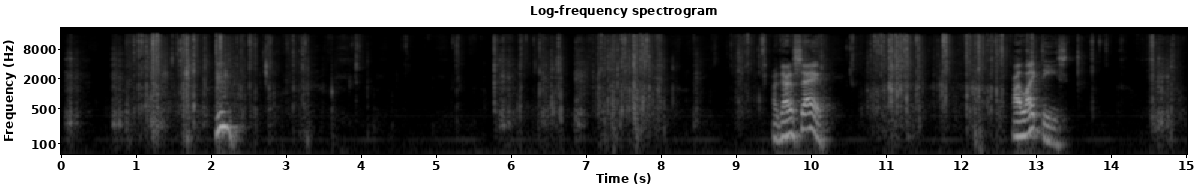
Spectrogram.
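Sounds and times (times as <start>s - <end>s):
snacks crunching: 0.0s - 9.5s, 10.1s - 12.7s, 13.5s - 15.0s
foil chip bag crinkling: 0.7s - 3.8s, 5.8s - 9.4s, 10.6s - 15.0s
short voice hum: 2.1s - 2.4s.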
